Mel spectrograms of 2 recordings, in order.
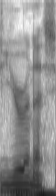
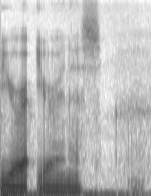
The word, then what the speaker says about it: Uranus: No, but It's actually hold on. pronounced Uranus, you know, not Uranus.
